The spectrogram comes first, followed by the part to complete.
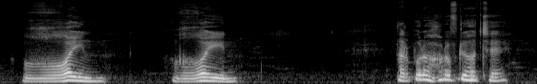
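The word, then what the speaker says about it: غ: আইন এরপরে হরফটি হচ্ছে গাইন খ যেভাবে আমরা উচ্চারণ করেছিলাম ঠিক সেখান থেকে উচ্চারণটি হবে গাইন গাইন গইন তারপরে হরফটি হচ্ছে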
